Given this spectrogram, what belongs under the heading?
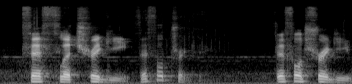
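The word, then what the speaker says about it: Pfifltriggi: Le triggy FIFA trigger fifultal triggy which actually starts with a P that's why I needed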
